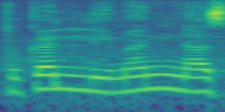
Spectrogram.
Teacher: آگے تکلم الناس، میم نون زبر من، نون الف زبر نا، نون یہاں پہ مشدد ہے تو اس پہ ہم غنہ کریں گے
